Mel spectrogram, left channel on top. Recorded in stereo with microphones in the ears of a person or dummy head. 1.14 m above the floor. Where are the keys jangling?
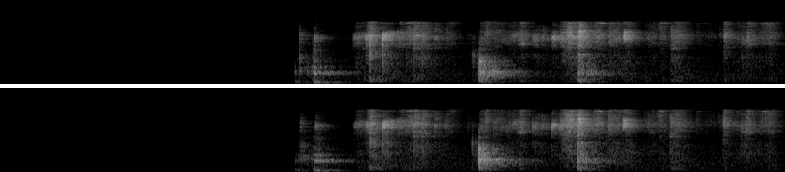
55° left (ahead or behind), 0.7 m; by 7.8 s 60° right (ahead or behind), 2 m.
